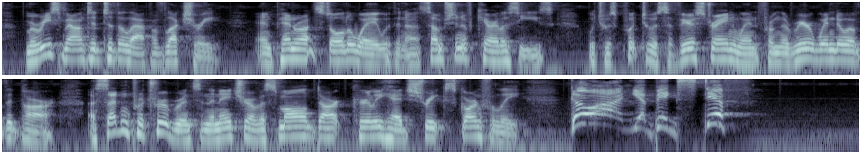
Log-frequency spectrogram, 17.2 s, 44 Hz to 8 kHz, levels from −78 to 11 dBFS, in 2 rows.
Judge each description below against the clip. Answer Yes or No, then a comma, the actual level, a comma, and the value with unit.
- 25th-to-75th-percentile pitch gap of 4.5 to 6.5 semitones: Yes, average, 4.8 semitones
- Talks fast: No, average, 180 wpm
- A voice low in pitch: Yes, low, 130 Hz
